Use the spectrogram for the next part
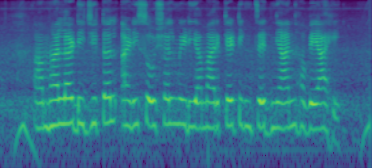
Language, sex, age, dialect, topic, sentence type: Marathi, female, 31-35, Standard Marathi, banking, statement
